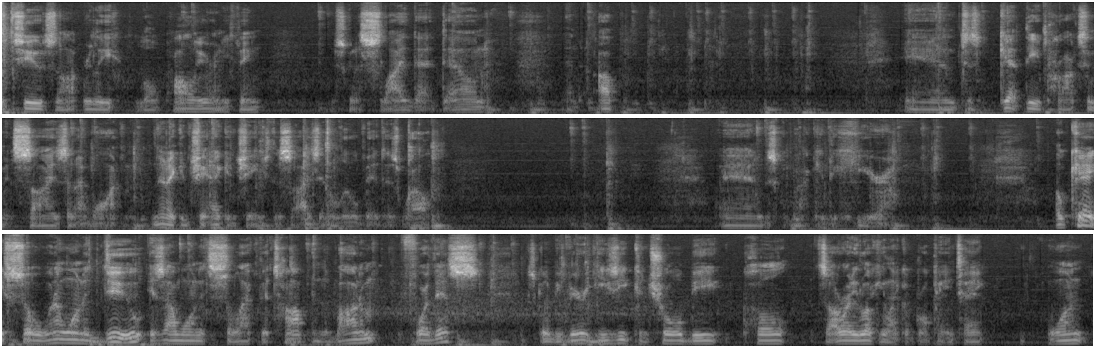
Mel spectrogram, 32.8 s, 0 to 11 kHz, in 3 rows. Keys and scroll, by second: 9.3 Tab, 9.6 a, 10.4 s, 13.0 Tab, 13.9 Tab, 14.2 a, 15.0 s, 15.2 z, 17.0 Tab, 21.9 Tab, 22.8 alt+a, 23.2 3, 27.7 ctrl+b, 32.0 ctrl+b.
